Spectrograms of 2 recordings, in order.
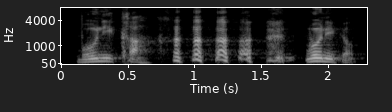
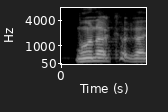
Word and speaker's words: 모니카: 모니카. 모나카가 아니라 모니카.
